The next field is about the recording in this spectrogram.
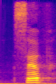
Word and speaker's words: several: ジェネラルであれば general general セブラルであれば several several ラテラルであれば lateral lateral と発音します。 R から L への音移動、ぜひマスターしてこの辺りの単語かっこよく発音できるようにしてみてくださいね。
